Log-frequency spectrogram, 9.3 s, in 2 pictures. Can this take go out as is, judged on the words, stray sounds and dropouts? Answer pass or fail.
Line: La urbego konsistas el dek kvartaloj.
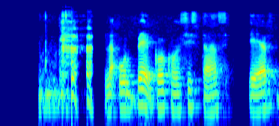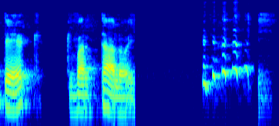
fail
